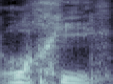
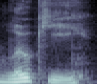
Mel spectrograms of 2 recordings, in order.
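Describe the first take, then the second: First: The middle consonant is a throaty ch sound. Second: The middle consonant is a hard k sound. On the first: The speaker calls it right. "like Loch in Scotland" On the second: The speaker calls it wrong. "not Loki L O K I"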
